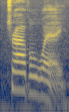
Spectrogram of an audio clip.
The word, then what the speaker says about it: Travelwey: It's Travelwey. Way is spelled W-E-Y.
